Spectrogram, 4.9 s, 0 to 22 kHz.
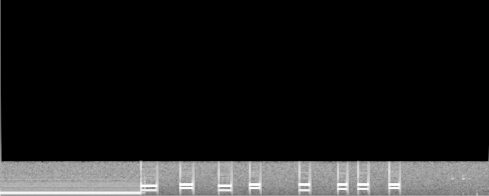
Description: DTMF, heard as telephone touch tones, tones of about 130 ms. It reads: 10102880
